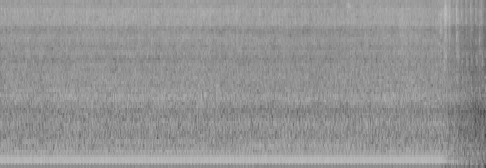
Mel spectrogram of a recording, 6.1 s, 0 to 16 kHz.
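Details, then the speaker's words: Toro self-propelled mower, Briggs & Stratton 6.75 (believed) with auto choke, which would not restart when hot, after a basic tune-up and fresh gas, warming up: a smooth constant hum with no surging, then a clean wind-down at shutoff; normal running. "let's give it a yank first pull it's cranking up first pull see what it does as the engine heats up"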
